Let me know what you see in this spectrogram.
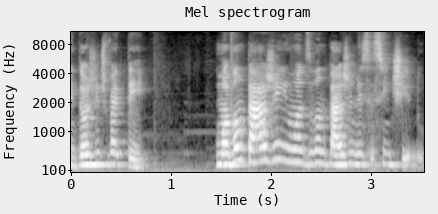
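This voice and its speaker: A woman with a fairly high voice speaks with lively intonation and an animated tone. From Brazil. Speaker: vlogger. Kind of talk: casual advice vlog.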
